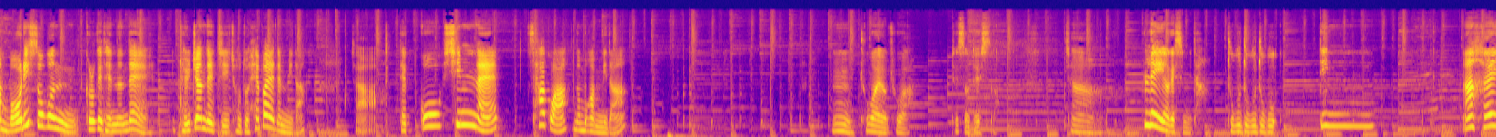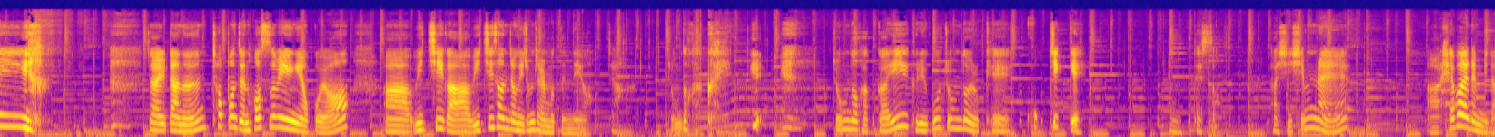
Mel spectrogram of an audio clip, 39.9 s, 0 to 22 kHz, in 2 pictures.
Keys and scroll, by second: 28.0 Left, 28.3 Left, 28.4 Up, 28.6 Left, 28.7 Up, 28.9 Left, 29.0 Up, 29.3 Up, 34.5 Left, 35.3 Up.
